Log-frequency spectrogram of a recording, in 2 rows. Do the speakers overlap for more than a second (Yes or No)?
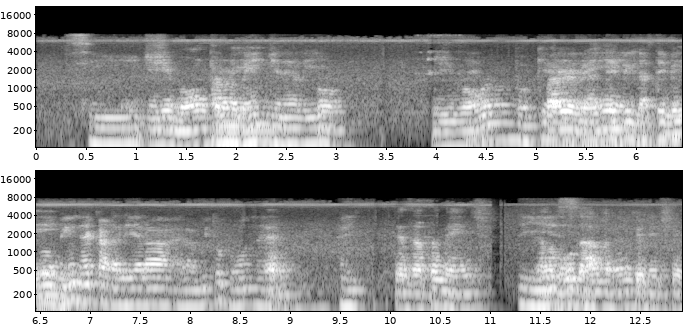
Yes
